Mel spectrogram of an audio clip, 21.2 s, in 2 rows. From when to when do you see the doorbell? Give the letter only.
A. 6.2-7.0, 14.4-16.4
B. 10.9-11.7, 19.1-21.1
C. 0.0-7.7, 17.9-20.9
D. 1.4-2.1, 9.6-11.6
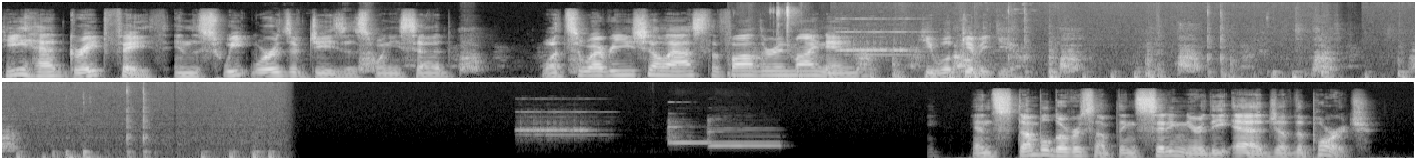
A.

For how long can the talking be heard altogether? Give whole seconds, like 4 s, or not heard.
11 s.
